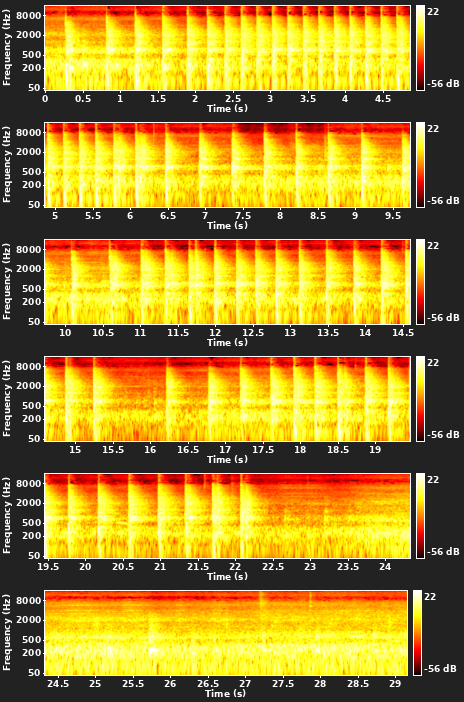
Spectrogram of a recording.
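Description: Mechanical power hammer forging red-hot steel: rapid, even blows about four a second, with a short pause near the middle. The blows stop about two-thirds of the way through, leaving the machine's drive running with a steady noise.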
